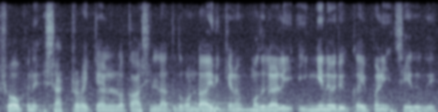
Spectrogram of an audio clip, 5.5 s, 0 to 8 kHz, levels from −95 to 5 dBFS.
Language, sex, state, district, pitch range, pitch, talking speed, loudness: Malayalam, male, Kerala, Kasaragod, 110-145 Hz, 130 Hz, 100 wpm, -18 LUFS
